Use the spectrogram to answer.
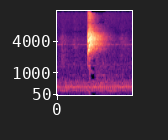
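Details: One short, bright, explosive chip from a captive female Ultramarine grosbeak in Brazil over a steady low hum.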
